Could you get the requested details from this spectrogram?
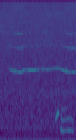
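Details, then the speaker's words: Homemade heart rate monitor (infrared emitter and phototransistor clipped on a finger): a low electronic tone beeps with each pulse near the end over a faint steady whine; device described as not yet stable. "o bip também como eu falei conforme o sangue é bombeado um sinal de luz é interrompido e a gente tem a pulsação"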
